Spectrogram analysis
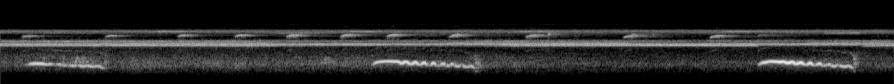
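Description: An eastern screech owl gives three quavering, descending whinnies about four seconds apart, over a steady shrill chorus of night insects.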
